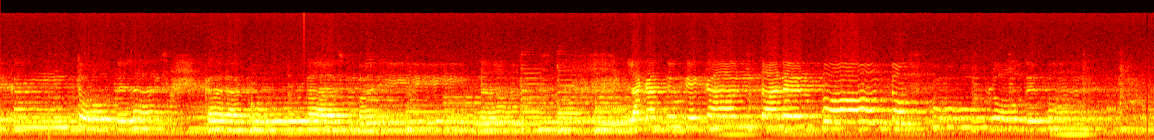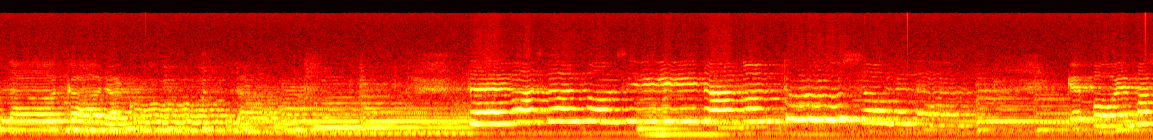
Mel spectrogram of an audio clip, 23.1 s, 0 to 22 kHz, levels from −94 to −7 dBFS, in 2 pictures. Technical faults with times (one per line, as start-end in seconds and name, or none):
0.48 block of digital silence
11.46 block of digital silence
